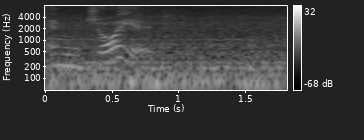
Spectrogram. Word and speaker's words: enjoyed: I'm not saying enjoyed. I enjoyed the movie.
